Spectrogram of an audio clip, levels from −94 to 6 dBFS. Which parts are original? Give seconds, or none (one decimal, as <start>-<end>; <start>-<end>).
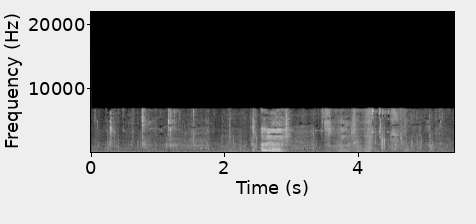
0.0-3.5; 4.2-5.5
